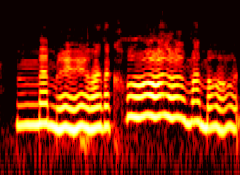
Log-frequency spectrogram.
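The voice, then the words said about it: Imitates a famous singer's voice. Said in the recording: “a little Barbra Streisand ... that was my impression”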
